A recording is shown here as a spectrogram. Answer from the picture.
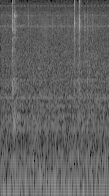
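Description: A few faint clicks at a computer: one sharp click about a quarter second in and a small cluster of lighter clicks about a second and a half in, over a steady low hum of room or computer noise.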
